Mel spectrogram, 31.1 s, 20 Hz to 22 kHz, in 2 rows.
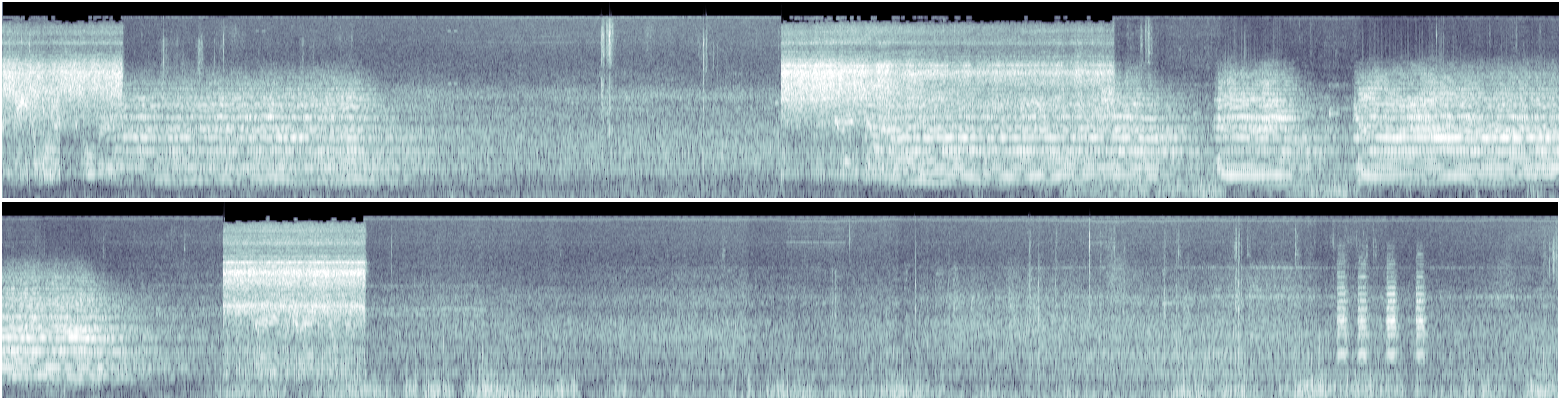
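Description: Diesel freight locomotive air horn sounding the grade-crossing signal, long, long, short, long, from the lead CN SD75I as the train approaches the crossing. The low rumble of the diesel engines then grows as the locomotives draw near.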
